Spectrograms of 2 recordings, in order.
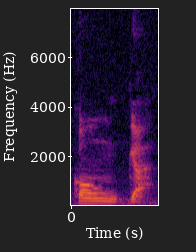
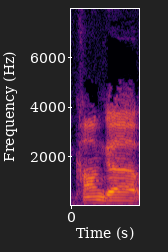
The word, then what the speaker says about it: conga: I tell folks is pretend you're saying ice cream cone and then add a ga to the end of it so cone guy we don't want to say conga or conga these are mispronunciations of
